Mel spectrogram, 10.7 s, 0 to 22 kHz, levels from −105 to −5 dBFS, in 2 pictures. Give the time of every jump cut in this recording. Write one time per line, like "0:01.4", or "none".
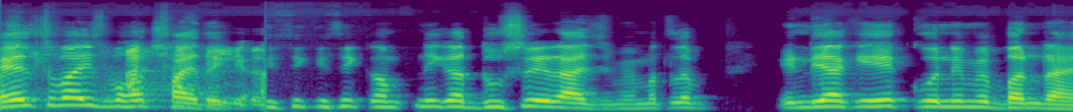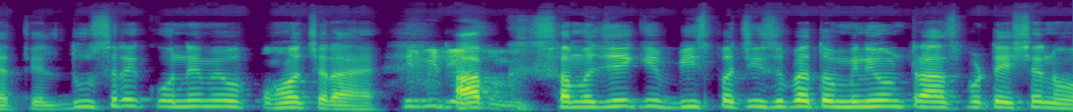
0:01.3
